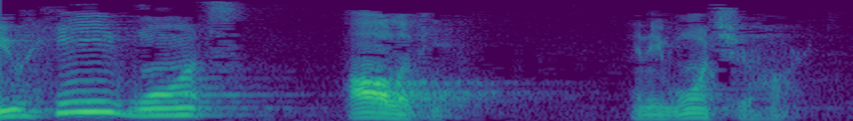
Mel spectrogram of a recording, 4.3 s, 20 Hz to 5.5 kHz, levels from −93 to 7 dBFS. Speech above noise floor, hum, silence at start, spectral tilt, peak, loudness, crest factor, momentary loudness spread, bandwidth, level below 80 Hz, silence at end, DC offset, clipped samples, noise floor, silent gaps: 42 dB; none; 0 s; -9.5 dB/octave; -12 dBFS; -29 LUFS; 18 dB; 20 LU; 5.4 kHz; -62 dBFS; 0.35 s; under 0.1%; under 0.1%; -71 dBFS; none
